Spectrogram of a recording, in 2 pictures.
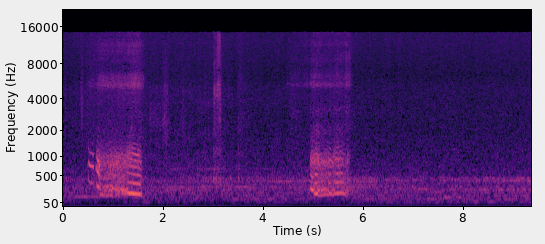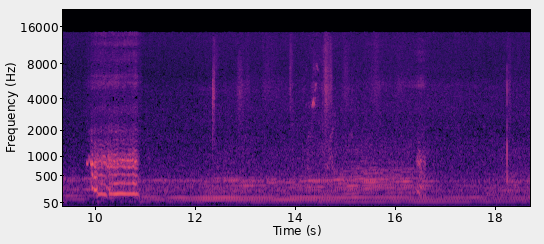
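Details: Dog snoring loudly, eyes open: three rough rattling snores roughly every four to five seconds, each about a second long, with a steady low hum and a few faint clicks between them indoors.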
